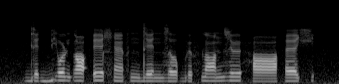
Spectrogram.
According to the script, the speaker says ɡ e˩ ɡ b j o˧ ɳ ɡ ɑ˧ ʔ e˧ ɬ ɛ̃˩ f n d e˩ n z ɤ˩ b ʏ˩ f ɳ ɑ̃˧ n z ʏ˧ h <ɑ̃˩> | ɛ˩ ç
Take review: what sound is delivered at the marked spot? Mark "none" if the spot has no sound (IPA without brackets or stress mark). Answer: ɑ˩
